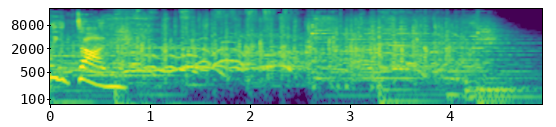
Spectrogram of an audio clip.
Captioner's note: others cheering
